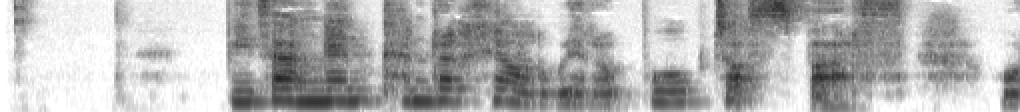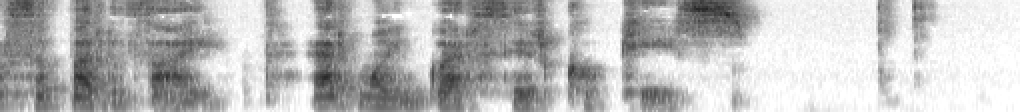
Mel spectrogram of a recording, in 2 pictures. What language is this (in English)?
Welsh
